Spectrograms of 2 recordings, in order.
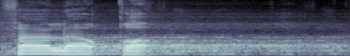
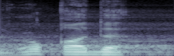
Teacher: Because there's a qaf and we're stopping on the qaf, therefore we give it an echo sound, right? A vibration sound. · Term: Qalqala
